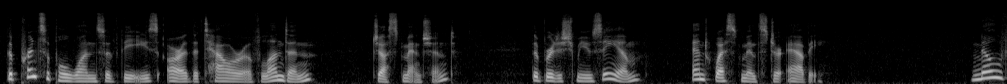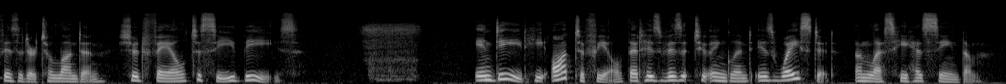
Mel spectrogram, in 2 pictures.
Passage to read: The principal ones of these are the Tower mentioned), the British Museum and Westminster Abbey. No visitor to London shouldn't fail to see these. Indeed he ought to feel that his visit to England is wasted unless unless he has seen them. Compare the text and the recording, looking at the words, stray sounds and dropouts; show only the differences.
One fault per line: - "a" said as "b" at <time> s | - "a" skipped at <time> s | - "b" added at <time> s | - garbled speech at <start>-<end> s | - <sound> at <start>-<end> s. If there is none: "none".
- "of London just" added at 2.4 s
- "shouldn't" said as "should" at 11.2 s
- sniff at 13.6-14.3 s
- "unless" skipped at 19.0 s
